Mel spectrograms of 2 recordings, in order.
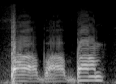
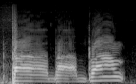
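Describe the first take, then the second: Both takes have the same delivery.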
